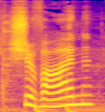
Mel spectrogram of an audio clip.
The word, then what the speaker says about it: Siobhan: It's one of those names where, like, if you don't know, like, Greek mythology or you don't know how it's spelled, it's like Siobhan. – Oh, Siobhan.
